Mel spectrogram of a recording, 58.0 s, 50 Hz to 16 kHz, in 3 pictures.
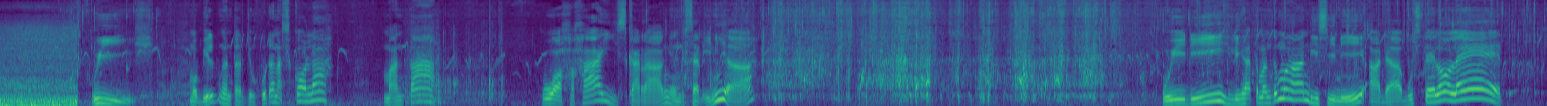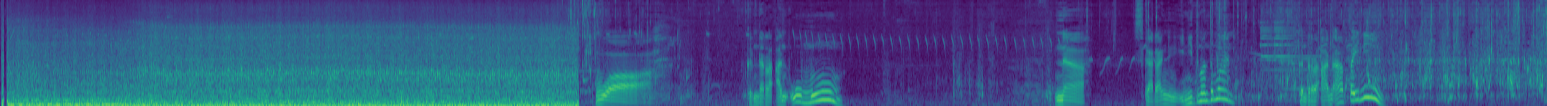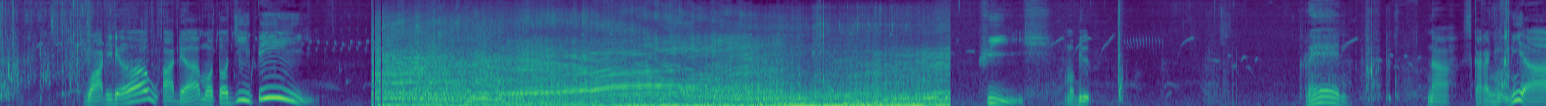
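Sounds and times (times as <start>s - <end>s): racing motorcycle engine revving: 19.4s - 26.6s, 43.3s - 50.6s.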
